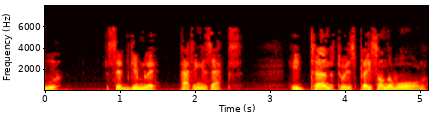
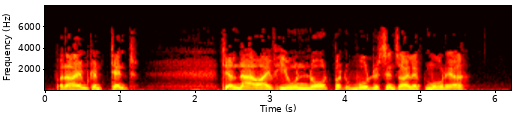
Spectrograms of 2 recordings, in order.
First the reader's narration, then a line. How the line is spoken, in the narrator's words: laughed the dwarf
